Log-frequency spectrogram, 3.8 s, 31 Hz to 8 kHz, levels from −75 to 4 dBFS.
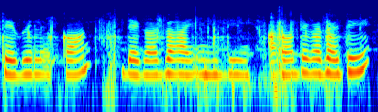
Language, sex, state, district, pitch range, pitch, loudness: Chakma, female, Tripura, Dhalai, 200-215 Hz, 200 Hz, -18 LUFS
